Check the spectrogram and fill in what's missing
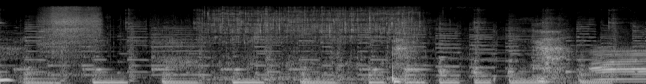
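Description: Milk streams into a bucket from a cow in the Cow Milking Simulator mixed-reality game, rhythmic liquid squirts and splashes with cattle sounds over a steady background game music beat.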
